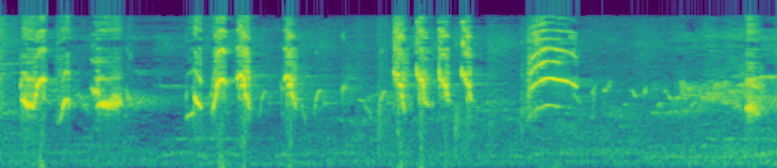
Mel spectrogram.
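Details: Oriental magpie-robin singing energetically to lure and provoke other birds: quick chirps and sharp clicks in short clusters, then a bright arched whistle, a brief pause, and softer scratchy warbling at the end.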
